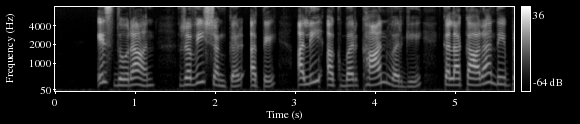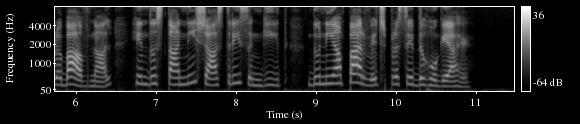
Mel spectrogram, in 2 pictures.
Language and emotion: Punjabi, neutral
